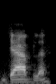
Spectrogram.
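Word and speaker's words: Gävle: my home country, including the name Gavle, or Gavle, as it's pronounced in Swedish, if you have the right letter, which it doesn't actually exist in the English alphabet, funny enough.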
